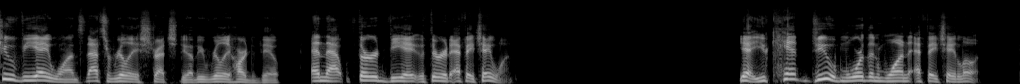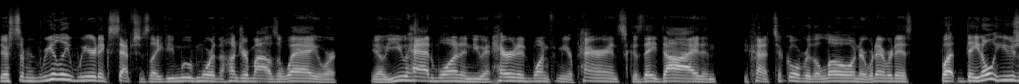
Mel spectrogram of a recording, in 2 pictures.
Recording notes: This was a live class recorded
